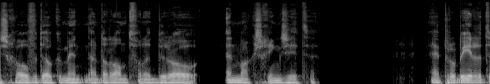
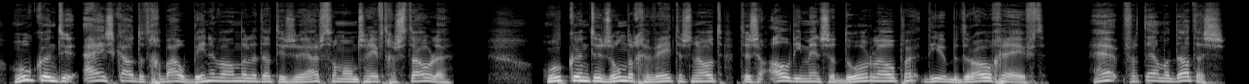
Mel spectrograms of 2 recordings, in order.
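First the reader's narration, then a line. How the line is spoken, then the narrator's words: Wanted to shout. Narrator (Dutch): Hij wilde schreeuwen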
